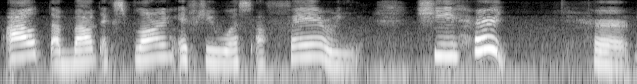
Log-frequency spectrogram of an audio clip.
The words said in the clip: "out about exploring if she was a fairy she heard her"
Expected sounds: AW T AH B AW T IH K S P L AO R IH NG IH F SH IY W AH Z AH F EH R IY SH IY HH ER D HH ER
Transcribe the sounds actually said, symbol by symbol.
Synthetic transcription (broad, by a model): AW T AH B AW T IH K S P L AO R IH NG IH F SH IY W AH S AH F EH R IY SH IY HH ER D HH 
